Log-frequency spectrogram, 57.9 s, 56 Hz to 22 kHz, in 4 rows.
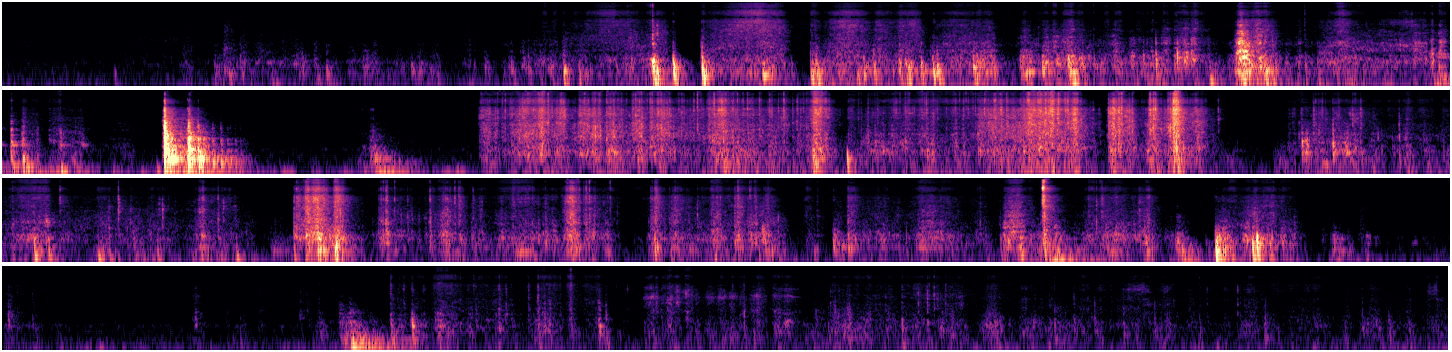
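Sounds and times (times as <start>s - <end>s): packaging crinkling and tearing: 19.3s - 26.8s, 27.6s - 28.2s, 29.5s - 36.6s.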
